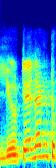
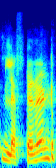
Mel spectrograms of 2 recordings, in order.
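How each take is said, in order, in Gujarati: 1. તે 'loo' અવાજથી શરૂ થાય છે, f નથી. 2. તે 'left' અવાજથી શરૂ થાય છે, f સાથે. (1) "લ્યુટેનન્ટ પણ એનો ઉચ્ચાર છે" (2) "લેફ્ટનન્ટ પણ બોલે છે"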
